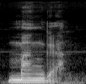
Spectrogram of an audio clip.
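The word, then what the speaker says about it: manka: ha n cada marca ustedes como pueden ver es manca sin embargo la pronunciación es manga y miren lo que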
